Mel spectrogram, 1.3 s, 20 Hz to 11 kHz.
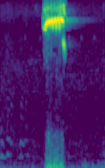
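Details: Blue-crowned hanging parrot (Loriculus galgulus), a captive bird being trained as a decoy, recorded 28 July 2021, gives one brief, very high, shrill squeaky note of about a quarter second amid near silence.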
